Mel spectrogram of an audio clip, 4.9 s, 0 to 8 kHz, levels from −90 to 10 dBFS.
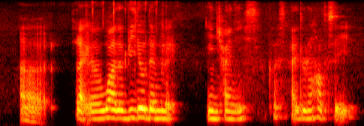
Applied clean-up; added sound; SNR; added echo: neural mask model Resemble Enhance denoiser.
